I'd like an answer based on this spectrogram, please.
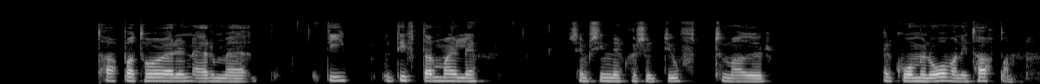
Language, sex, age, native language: Icelandic, male, 20-29, Icelandic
